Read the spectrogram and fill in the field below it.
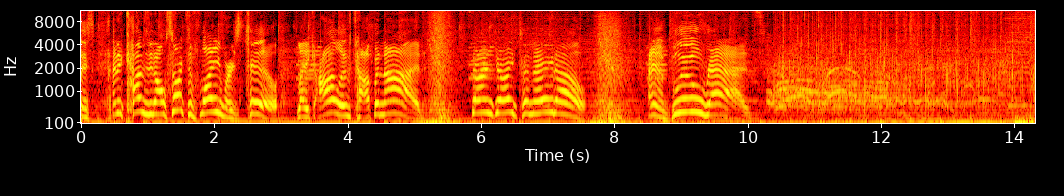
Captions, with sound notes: and it comes in all sorts of flavors too. Like olive tapenade, sun-dried tomato, and blue razz! (crowd cheers)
